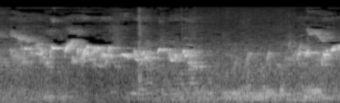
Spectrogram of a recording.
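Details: Red-whiskered bulbul of a singing-contest line pours out a dense, fast stream of bright chirping notes, slightly fading midway before picking up again.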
